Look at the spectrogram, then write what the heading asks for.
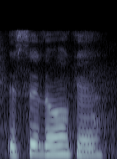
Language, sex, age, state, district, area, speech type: Urdu, male, 18-30, Bihar, Saharsa, rural, spontaneous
